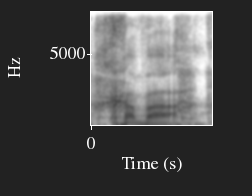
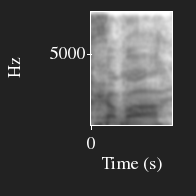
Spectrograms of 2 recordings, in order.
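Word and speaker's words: חוה: Chava. Is it? Yeah. There's a chet on there. Yeah. The chet. Chava. Yeah. You need phlegm to say Chava.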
